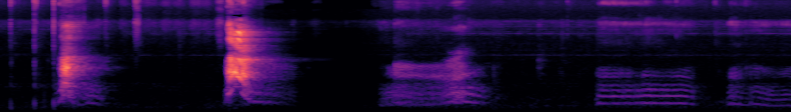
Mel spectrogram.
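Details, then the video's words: Samoyed puppy letting out two sharp high barks, then a softer drawn-out whine and a steady, tonal whimpering note near the end, indoors with little else heard. "아기 사모예드"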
